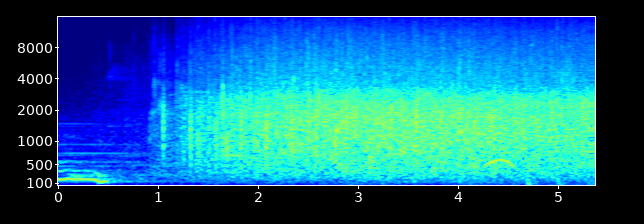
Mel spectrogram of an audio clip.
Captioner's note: audience applauding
